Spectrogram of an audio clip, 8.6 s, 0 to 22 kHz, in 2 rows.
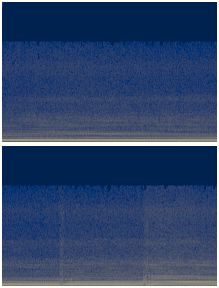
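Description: BMW S 1000 R's inline-four engine running through a Pro-Race GP-R2R slip-on silencer, holding revs that slowly sink in pitch. Twice near the end the revs briefly pick up again.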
